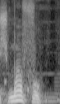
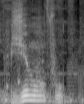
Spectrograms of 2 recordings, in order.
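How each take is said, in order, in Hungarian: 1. Magyar módon ejtik, egy szóként. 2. Az eredeti, francia módon ejtik.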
